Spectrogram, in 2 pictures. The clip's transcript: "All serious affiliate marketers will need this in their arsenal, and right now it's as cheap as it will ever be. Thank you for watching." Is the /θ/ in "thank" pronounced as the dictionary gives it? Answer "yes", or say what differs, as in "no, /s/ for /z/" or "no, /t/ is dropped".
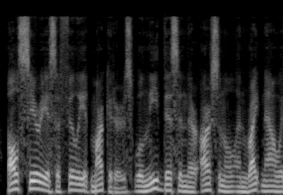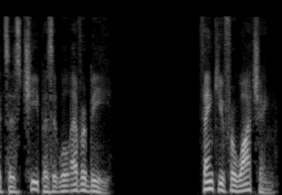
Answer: yes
